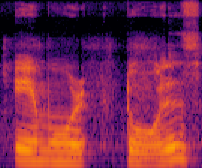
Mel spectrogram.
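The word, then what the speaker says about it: Amor Towles: for me that is the lincoln highway by amor tolls yes i know how to pronounce his name now um again i've covered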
